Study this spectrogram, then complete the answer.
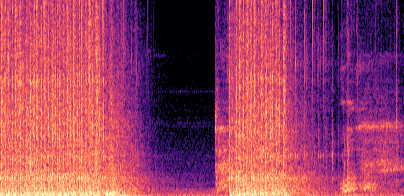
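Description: Rapid, sustained automatic gunfire from the survival horror game Resident Evil Requiem, loud and dense bursts that cut out briefly midway, then resume as another heavy, continuous volley.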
